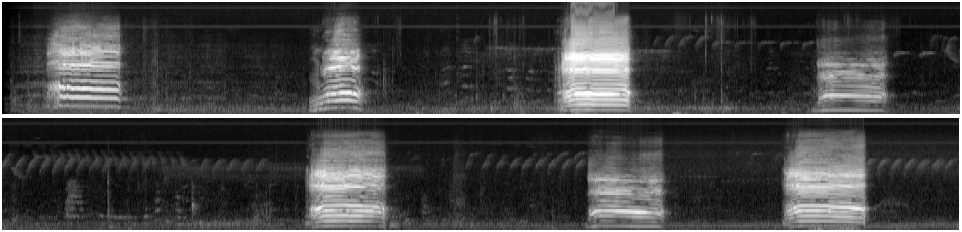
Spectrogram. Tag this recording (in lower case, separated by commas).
livestock, animal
